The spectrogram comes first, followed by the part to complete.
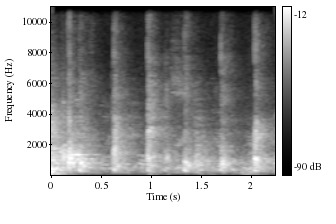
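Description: About five sharp, irregular taps spread over two seconds, with quiet room noise between them.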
